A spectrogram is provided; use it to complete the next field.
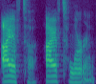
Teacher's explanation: She's getting rid of the h, the first h. So she doesn't say, I have to learn from people who are the best.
